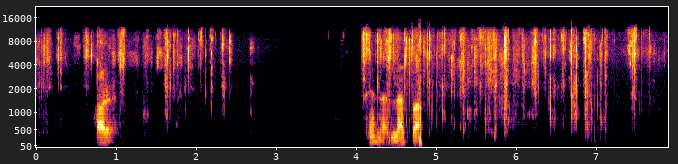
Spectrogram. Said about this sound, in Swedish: Jag öppnade en kexchoklad.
